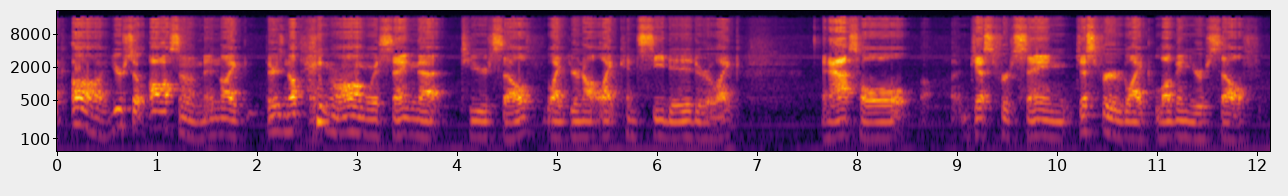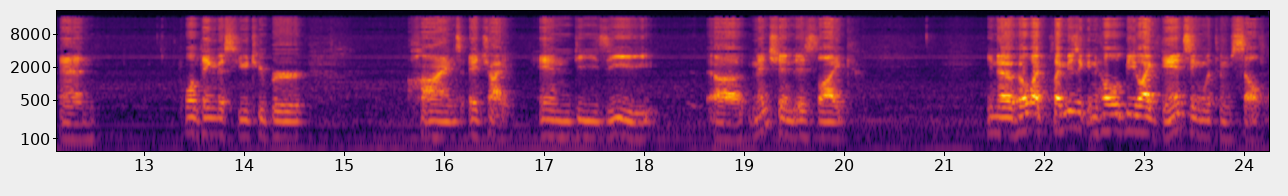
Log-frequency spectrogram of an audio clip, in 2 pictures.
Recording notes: First of all sorry for the audio quality, I forgot to plug in my mic so this was recorded with my laptops built in microphone.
